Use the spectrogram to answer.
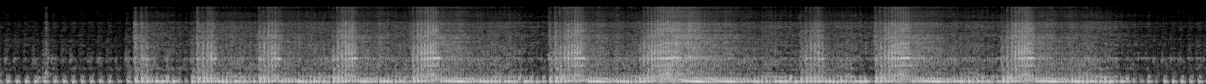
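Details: Suzuki Satria FU 150 cc after correcting the cam-chain top timing another workshop set wrong, which had caused rough idle and weakness. The small single picks up cleanly on each throttle blip and settles to a steady idle without stumbling. Running well.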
